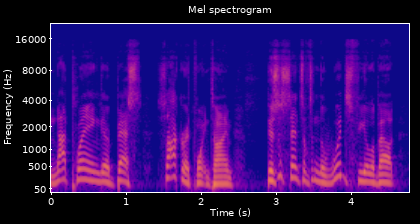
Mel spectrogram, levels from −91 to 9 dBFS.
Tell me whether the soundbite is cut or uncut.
cut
